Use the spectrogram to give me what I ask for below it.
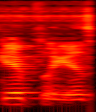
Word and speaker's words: Ghibli: All right, by the way, is it Ghibli or Ghibli? – So I think in Japan they actually pronounce it Ghibli, but they said, I remember them saying it's okay to pronounce it Ghibli as well.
